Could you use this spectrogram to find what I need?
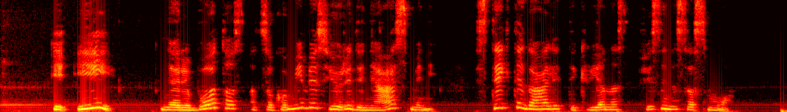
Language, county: Lithuanian, Utena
